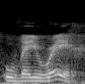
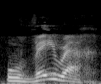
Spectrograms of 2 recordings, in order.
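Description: First: The stress falls on the last syllable. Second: The stress falls on the first syllable. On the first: It is a verb meaning he has blessed them. "with the accent on the reish" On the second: It is a noun meaning there will be blessing. "with the accent on the Vase"

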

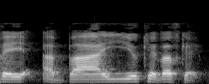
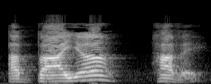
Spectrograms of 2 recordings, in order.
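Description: First: It is said quickly with the words run together. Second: It is said slowly with a break between words.

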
